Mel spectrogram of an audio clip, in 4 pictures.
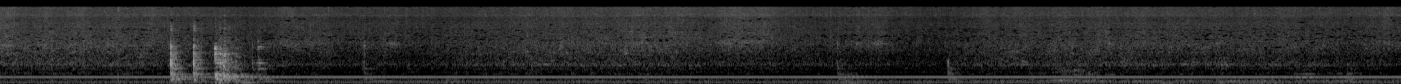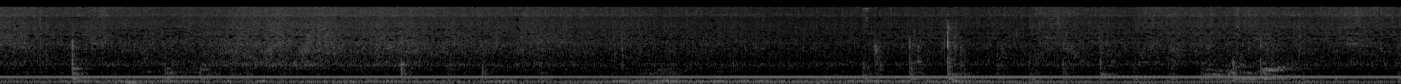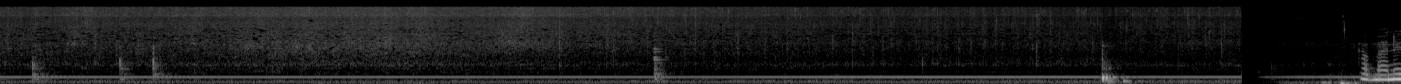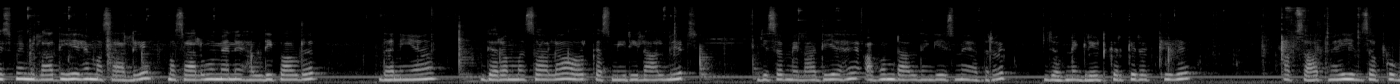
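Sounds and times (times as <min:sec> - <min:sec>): paste sizzling in hot oil: 0:00.0 - 0:40.5.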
